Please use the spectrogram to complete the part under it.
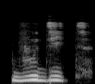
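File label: "vous dites", French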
